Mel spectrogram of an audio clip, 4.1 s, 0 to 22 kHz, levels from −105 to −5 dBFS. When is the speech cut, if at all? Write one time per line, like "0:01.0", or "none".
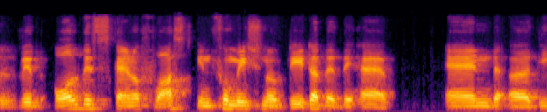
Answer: none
